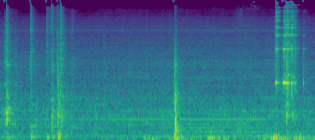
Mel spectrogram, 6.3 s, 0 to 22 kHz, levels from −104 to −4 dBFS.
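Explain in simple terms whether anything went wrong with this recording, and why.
Nothing went wrong; I hear no problems here.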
